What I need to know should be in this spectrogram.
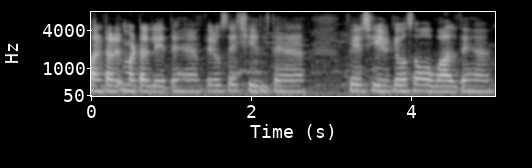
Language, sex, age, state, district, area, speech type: Urdu, female, 45-60, Delhi, Central Delhi, rural, spontaneous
